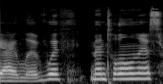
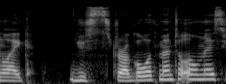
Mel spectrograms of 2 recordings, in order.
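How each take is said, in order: First: "live" said higher and leaned on; stress on live. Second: Said in the usual way. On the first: Shown as a demonstration. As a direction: lift the word "live" in "I live with mental illness". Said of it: "you say". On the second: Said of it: "Instead of saying".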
